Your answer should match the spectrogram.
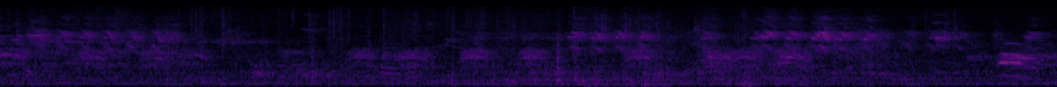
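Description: Birds calling outdoors: a run of repeated short, harsh calls with higher chirps over them, fairly faint.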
